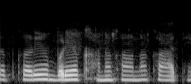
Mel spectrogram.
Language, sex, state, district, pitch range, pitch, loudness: Chhattisgarhi, female, Chhattisgarh, Raigarh, 205-220 Hz, 215 Hz, -16 LUFS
